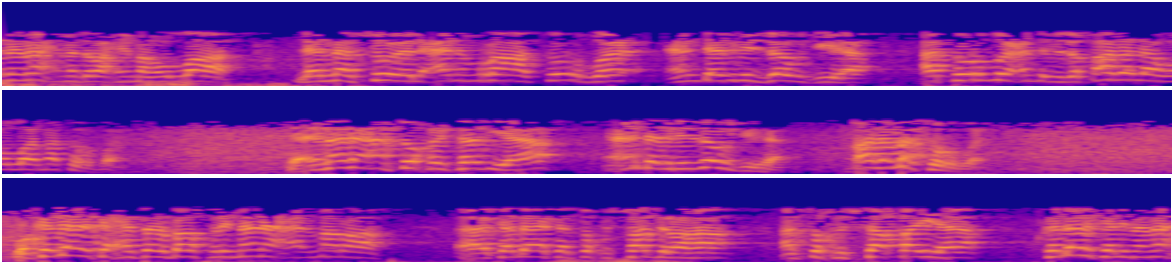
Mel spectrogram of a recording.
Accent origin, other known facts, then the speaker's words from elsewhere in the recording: Najd, Saudi Arabia; وإلى الآن بقايا من النساء الكبار عندنا في نجد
